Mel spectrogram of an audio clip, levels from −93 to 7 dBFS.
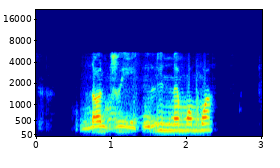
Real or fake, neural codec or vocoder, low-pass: real; none; 5.4 kHz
